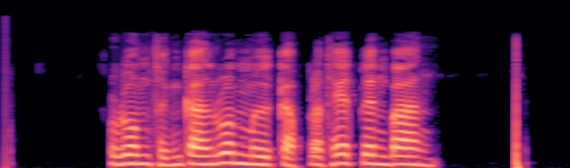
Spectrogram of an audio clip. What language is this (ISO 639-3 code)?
tha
